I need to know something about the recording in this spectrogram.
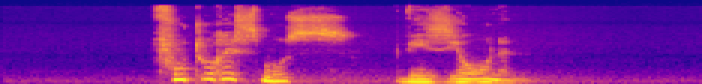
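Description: A middle-aged woman speaks calmly and close by, heard through a computer microphone.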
